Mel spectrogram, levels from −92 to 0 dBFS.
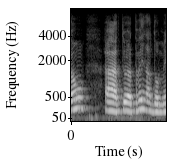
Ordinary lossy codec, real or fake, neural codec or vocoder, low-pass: none; real; none; 7.2 kHz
